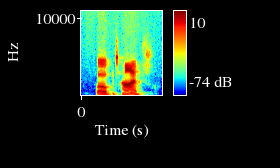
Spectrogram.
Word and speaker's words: Beauxbatons: We also get to meet uh, Madame Maxime, the headmistress of Batons out in France. – Beauxbatons. Wow, yes. It's French.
